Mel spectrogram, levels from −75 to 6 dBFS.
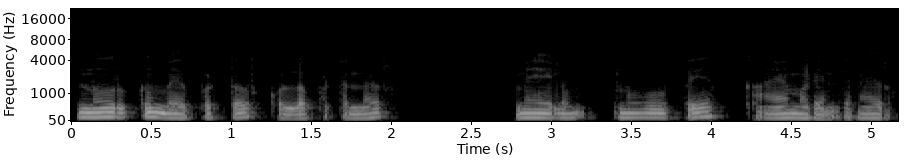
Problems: low volume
